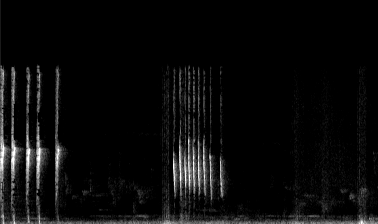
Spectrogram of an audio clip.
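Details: Konin singing energetically and copying ciblek (bar-winged prinia) phrases: four sharp high notes, a pause, then a quick descending burst of about eight high chips, followed by quiet low background noise.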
